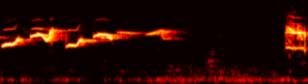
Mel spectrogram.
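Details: Oriental magpie-robin song, said to include imitation of a laying hen's clucking: looping whistled phrases rising and falling, a long steady whistle fading out, a quiet pause, then a sudden harsh rasping note.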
